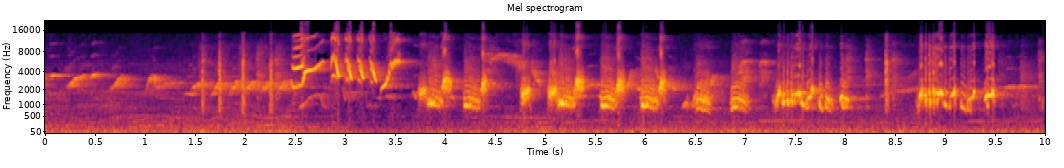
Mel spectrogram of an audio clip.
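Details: Sought-after white-rumped shama delivering a busy song of fluty whistles, rapid stuttering trills and harsher chattering notes in quick bursts, steady throughout with brief gaps.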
